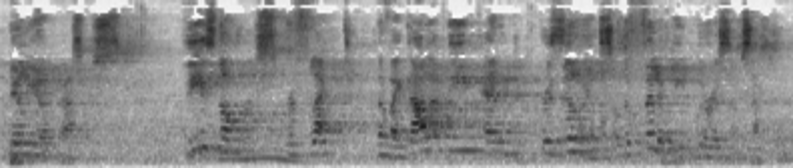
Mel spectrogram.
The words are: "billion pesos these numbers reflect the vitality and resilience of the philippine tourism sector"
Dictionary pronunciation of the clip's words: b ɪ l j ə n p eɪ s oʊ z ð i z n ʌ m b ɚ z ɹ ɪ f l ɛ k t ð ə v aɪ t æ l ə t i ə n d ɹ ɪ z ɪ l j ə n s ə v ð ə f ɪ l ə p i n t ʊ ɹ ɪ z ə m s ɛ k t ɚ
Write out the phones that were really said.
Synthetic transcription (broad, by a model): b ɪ l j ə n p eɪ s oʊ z ð i z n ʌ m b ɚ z ɹ ɪ f l ɛ k t ð ə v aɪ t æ l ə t i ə n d ɹ ɪ z ɪ l j ə n s ə v ð ə f ɪ l ə p i n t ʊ ɹ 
